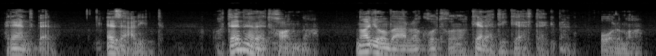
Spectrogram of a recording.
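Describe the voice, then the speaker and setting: A man voicing a kind, wise fairy queen in a children's storybook, speaking gently and reassuringly. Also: rumbling low, big pitch swings, vocal fry, breathy edge, heavily acted. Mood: calm.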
